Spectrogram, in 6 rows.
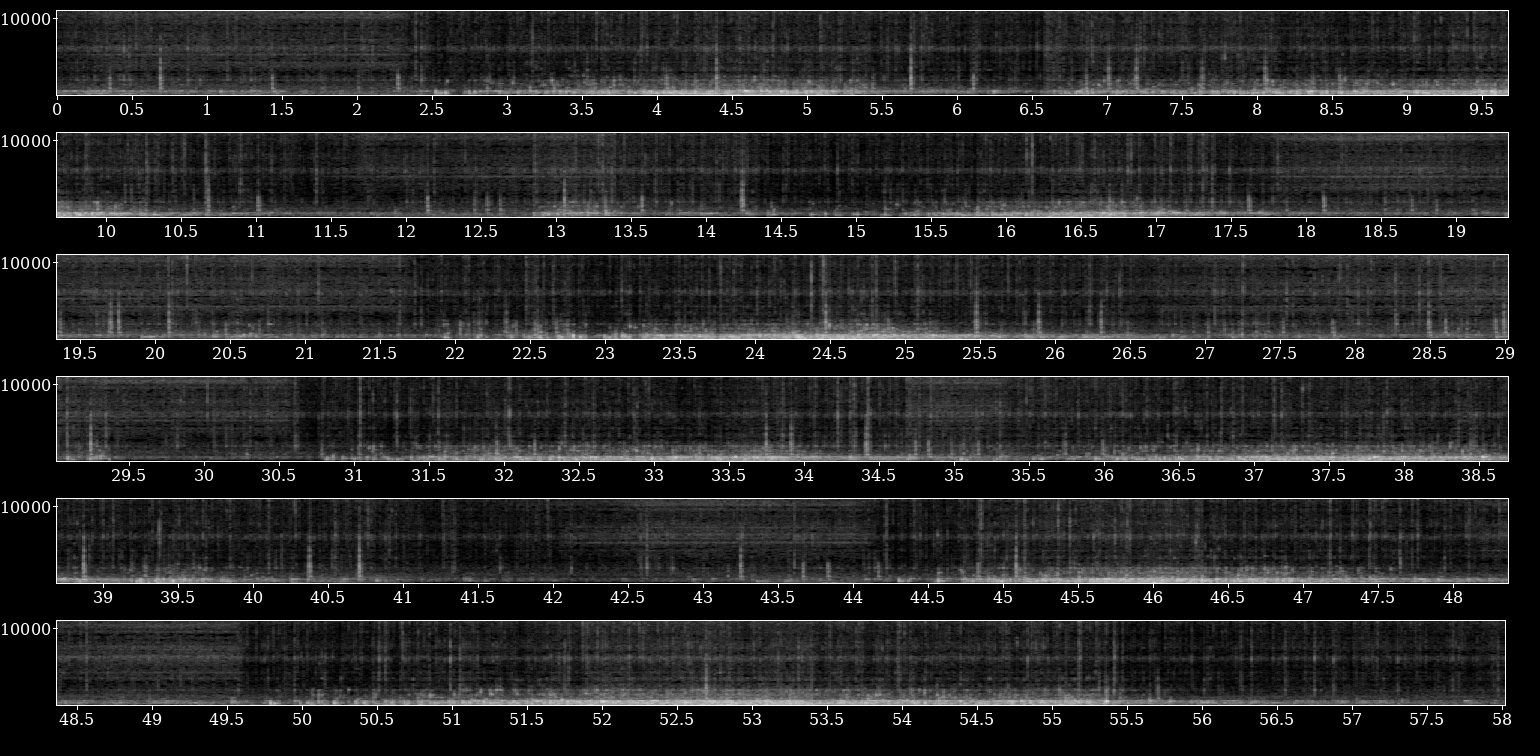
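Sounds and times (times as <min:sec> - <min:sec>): water rushing and bubbling: 0:00.0 - 0:18.2, 0:19.1 - 0:29.4, 0:30.6 - 0:42.0, 0:43.0 - 0:58.0.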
